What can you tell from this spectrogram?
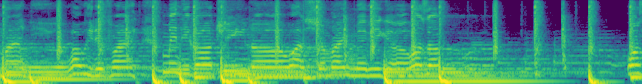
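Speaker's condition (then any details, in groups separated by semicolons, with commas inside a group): No condition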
